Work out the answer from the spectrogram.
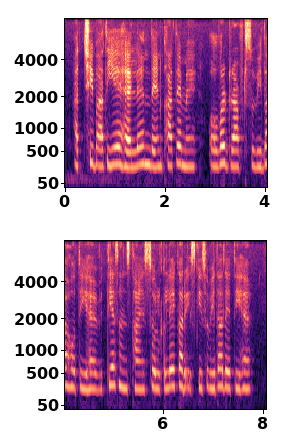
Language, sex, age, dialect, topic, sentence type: Hindi, female, 18-24, Hindustani Malvi Khadi Boli, banking, statement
